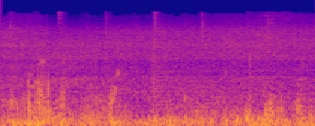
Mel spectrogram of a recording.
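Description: Wind buffeting the microphone of a handheld action camera: a loud, low, gusty rush that rises and falls unevenly.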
